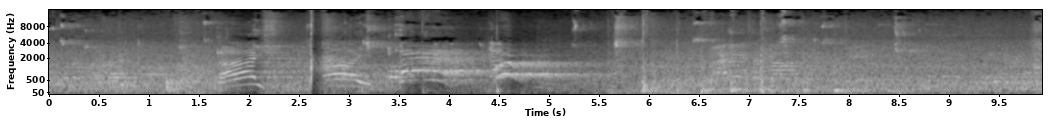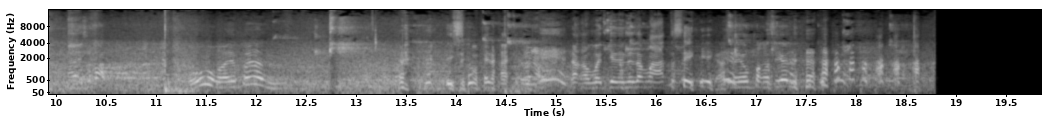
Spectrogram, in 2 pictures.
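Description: A basketball bounces on a hardwood floor in a large echoing hall.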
